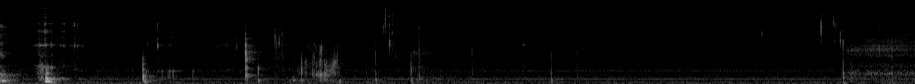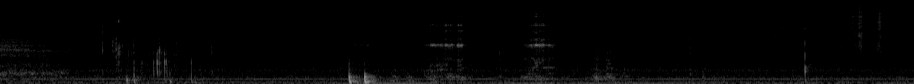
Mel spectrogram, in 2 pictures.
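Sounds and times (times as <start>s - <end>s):
faint steady hum: 0.0s - 18.2s
speech: 0.4s - 0.7s
slurping and swallowing coffee: 2.4s - 4.2s, 10.2s - 11.2s
coffee cup clinking: 12.6s - 14.8s.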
